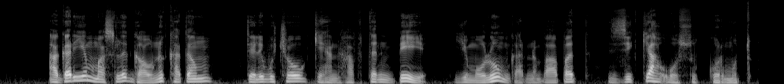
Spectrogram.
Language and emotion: Kashmiri, neutral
